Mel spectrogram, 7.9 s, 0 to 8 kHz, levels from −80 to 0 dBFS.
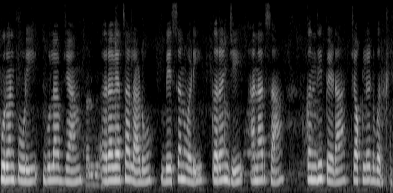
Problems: constant background noise, continuous background conversations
